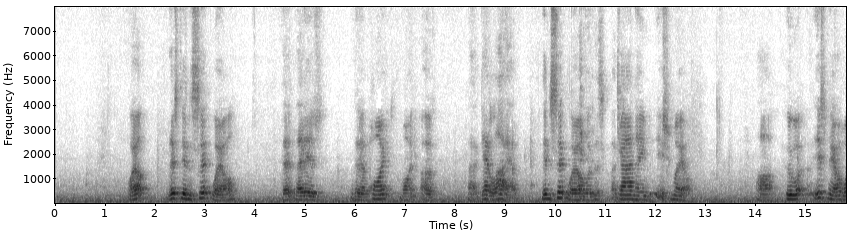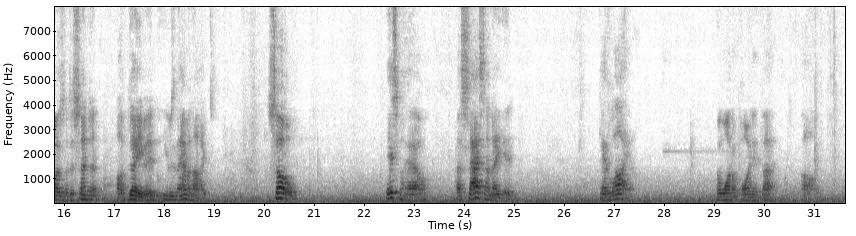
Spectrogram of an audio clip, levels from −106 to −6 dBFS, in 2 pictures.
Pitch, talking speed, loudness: 100 Hz, 80 wpm, -29 LUFS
